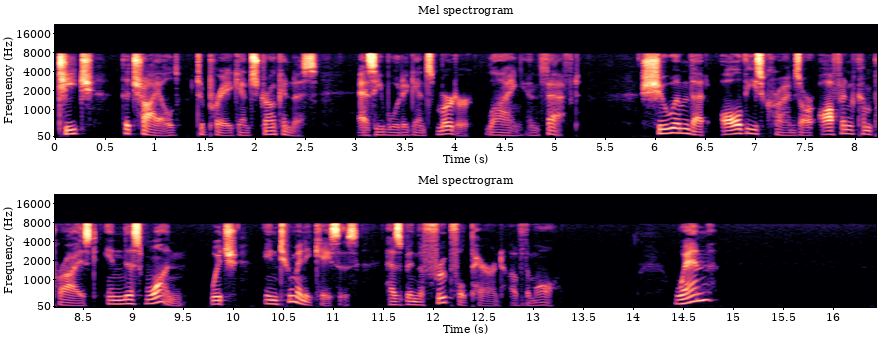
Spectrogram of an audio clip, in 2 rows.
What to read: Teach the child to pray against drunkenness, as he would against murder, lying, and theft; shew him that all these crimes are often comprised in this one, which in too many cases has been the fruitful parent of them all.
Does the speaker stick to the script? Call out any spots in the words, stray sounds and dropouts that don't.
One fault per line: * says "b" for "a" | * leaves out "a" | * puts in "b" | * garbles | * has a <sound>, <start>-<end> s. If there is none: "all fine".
* puts in "When"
